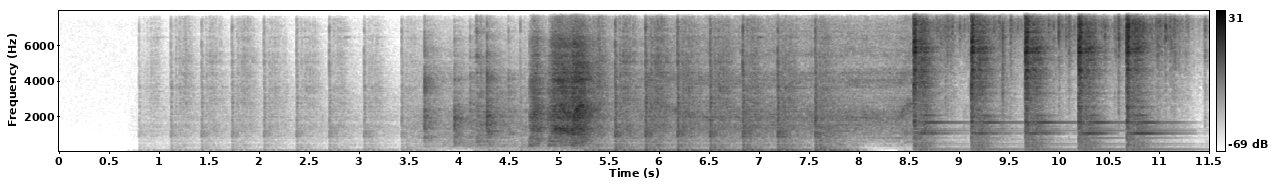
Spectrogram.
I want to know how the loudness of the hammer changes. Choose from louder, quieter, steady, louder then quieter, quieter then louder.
louder.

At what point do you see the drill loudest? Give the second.
5 s.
